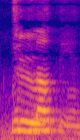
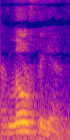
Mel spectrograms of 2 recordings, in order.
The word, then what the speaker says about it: Midlothian: Midlothian, Texas, right outside Midlothian. Yes. Midlothian. That's like 4 syllables?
